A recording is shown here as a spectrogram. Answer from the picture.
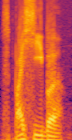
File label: friendly fire, Russian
